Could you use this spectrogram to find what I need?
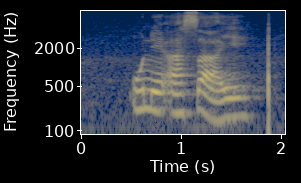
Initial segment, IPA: u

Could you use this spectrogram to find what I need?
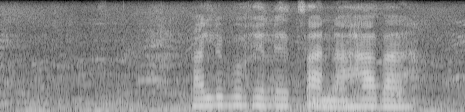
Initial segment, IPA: b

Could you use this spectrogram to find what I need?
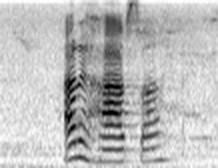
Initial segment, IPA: a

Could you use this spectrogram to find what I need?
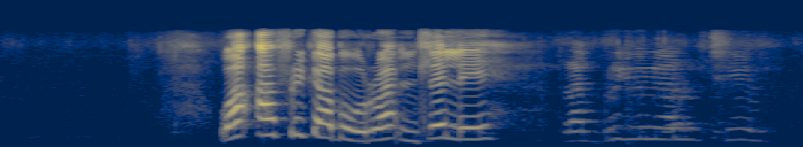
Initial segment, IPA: w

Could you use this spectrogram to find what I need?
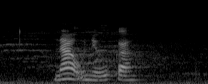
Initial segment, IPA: n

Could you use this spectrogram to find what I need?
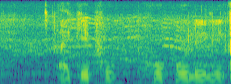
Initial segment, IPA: a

